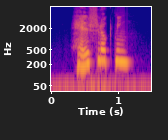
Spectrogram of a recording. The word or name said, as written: halvflugtning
